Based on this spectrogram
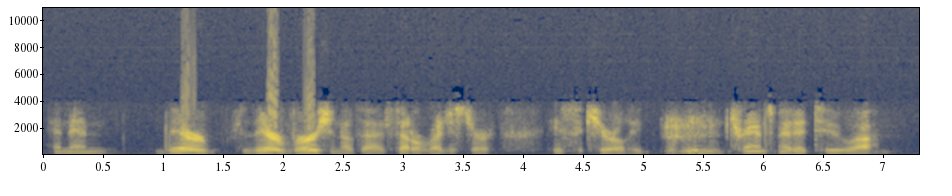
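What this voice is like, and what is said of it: Strained, failing voice. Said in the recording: “losing my voice”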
